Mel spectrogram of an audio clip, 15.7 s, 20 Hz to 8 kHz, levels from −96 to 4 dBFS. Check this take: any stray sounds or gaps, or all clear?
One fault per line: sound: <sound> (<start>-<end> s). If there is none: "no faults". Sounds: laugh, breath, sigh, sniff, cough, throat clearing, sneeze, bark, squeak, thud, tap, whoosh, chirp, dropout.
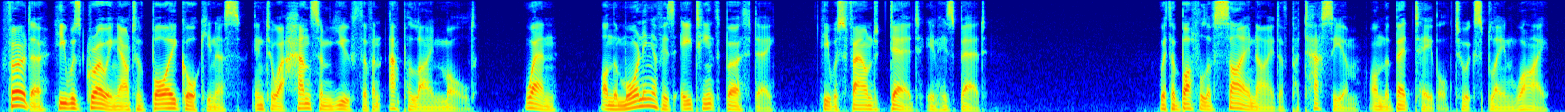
no faults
